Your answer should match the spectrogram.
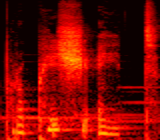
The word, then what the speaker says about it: propitiate: propitiate, 바로 t가 t로 발음 나는 것이 아니라 sh 발음이 났습니다. propitiate 하면 진정시키다, 화해시키다.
